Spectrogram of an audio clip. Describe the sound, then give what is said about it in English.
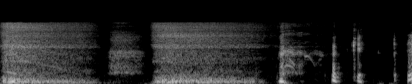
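Loud, heavy breathing close to a microphone: two long, rasping exhales with a softer breath between, then a few short, sharp huffs, a person mimicking someone panting into the mic. “stop breathing into the microphone. All I hear is...”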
